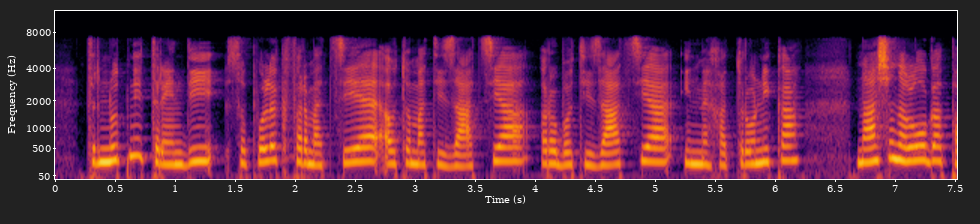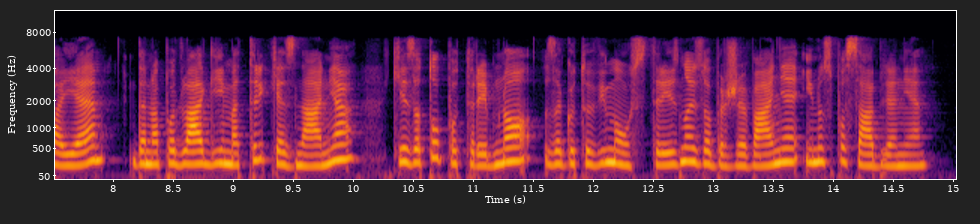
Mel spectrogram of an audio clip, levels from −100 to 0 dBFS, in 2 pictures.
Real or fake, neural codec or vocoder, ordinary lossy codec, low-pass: real; none; none; 7.2 kHz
